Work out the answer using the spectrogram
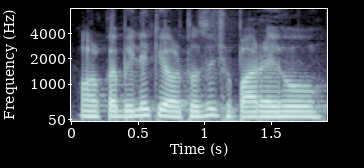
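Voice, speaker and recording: A man reading the lines of a defiant young woman questioning her brother, in a flat, even voice. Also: medium pitch, clear, resonant tone, close to an everyday voice.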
